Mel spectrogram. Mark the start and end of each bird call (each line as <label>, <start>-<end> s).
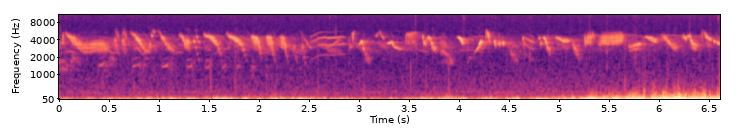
Erckel's Francolin (Pternistis erckelii), 0.0-2.0 s
Eurasian Skylark (Alauda arvensis), 0.0-6.6 s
